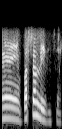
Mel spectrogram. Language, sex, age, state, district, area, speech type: Tamil, male, 30-45, Tamil Nadu, Pudukkottai, rural, conversation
